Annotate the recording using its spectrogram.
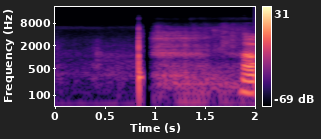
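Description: Near silence, then a single sharp click a little under a second in, followed by faint steady background noise.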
